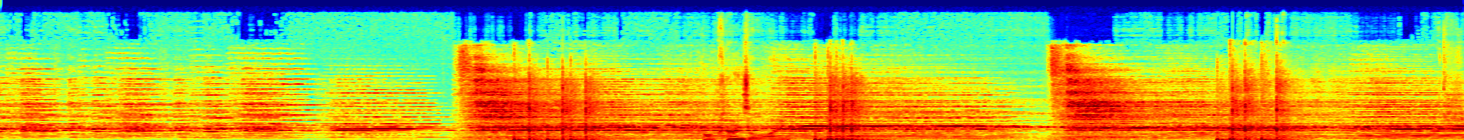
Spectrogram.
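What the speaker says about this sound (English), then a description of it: "it picks up with fireworks" A fireworks show in a Roblox Universal Studios game sets off crackling bursts and booming pops in several loud clusters after a quiet start, with a brief spoken line mixed in.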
